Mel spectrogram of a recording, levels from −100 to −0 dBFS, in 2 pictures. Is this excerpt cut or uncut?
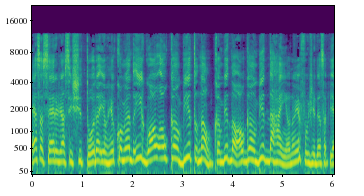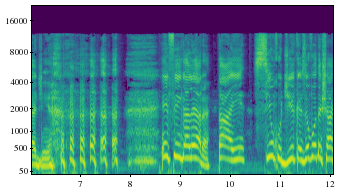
uncut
